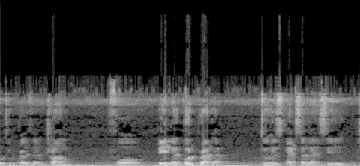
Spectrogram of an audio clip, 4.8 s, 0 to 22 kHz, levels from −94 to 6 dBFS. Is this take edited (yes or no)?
no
